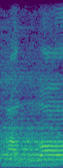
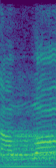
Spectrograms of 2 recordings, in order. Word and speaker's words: আল্লাহ: না কেউ বলে না আল্লাহ আল্লাহ আল্লাহ পাকের উচ্চারণটা হচ্ছে আল্লাহ পাকের নাম হচ্ছে আল্লাহ মুখটা একটু গোল্ড হয়ে যাবে বলেন আল্লাহ আল্লাহ পৃথিবীতে বিভিন্ন জাতি তার স্রষ্টাকে তারা যাকে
